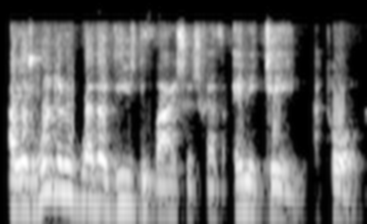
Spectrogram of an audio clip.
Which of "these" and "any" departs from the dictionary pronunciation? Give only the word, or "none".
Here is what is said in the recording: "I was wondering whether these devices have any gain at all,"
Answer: none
